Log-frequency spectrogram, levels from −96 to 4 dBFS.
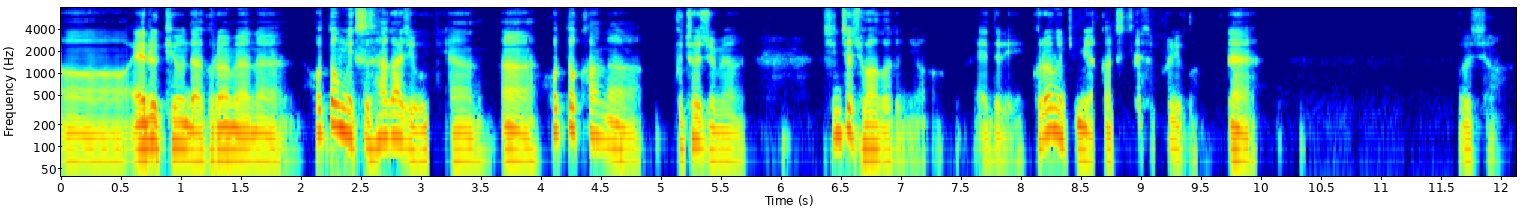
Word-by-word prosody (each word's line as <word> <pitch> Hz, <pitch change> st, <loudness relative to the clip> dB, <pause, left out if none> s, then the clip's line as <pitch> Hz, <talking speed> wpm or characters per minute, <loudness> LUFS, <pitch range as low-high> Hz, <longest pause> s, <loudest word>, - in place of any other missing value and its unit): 어 75 Hz, -2 st, -3 dB
애를 110 Hz, +4 st, +7 dB
키운다 105 Hz, -9 st, +2 dB
그러면은 80 Hz, -5 st, 0 dB, 0.2 s
호떡 180 Hz, +3 st, +6 dB
믹스 140 Hz, -6 st, +4 dB
사 125 Hz, +5 st, +2 dB
가지고 115 Hz, -12 st, +2 dB, 0.2 s
그냥 75 Hz, -3 st, -4 dB
어 80 Hz, -6 st, 0 dB
호떡 165 Hz, +1 st, +1 dB
하나 105 Hz, -, -2 dB, 0.3 s
부쳐 125 Hz, +4 st, -1 dB
주면 80 Hz, -7 st, -4 dB, 0.6 s
진짜 150 Hz, +4 st, +2 dB
좋아하거든요, 100 Hz, -, -3 dB, 0.5 s
애들이. 75 Hz, -, -9 dB
그러면 150 Hz, +2 st, +3 dB
좀 100 Hz, -, 0 dB
약간 75 Hz, -, -4 dB
스트레스 -, -, -10 dB
풀리고 -, -, -7 dB, 0.3 s
예. -, -, +2 dB, 1.7 s
그렇죠. -, -, -9 dB
95 Hz, 280 characters per minute, -29 LUFS, 75-130 Hz, 1.7 s, 애를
